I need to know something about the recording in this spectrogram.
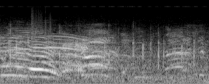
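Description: Several people shouting and calling out at once, their voices overlapping, loudest in the first second.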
